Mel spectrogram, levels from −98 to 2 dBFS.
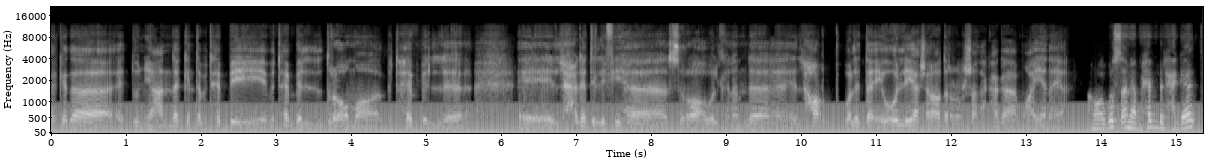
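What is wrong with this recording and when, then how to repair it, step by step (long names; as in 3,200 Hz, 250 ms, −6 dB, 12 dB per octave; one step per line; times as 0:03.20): mains buzz 60 Hz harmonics 15 −31 dBFS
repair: hum removal 60 Hz, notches 15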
